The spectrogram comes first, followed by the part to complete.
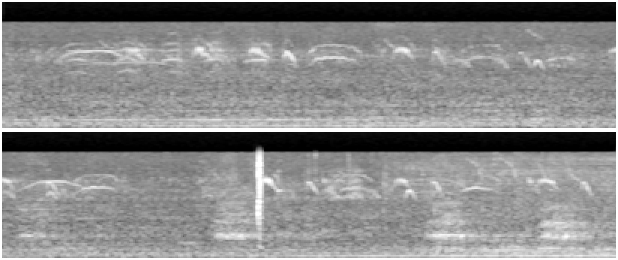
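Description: Birds chirping in many short, repeated arched notes, with a few lower calls in the second half, over a low steady hum. A single sharp click comes about six seconds in.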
